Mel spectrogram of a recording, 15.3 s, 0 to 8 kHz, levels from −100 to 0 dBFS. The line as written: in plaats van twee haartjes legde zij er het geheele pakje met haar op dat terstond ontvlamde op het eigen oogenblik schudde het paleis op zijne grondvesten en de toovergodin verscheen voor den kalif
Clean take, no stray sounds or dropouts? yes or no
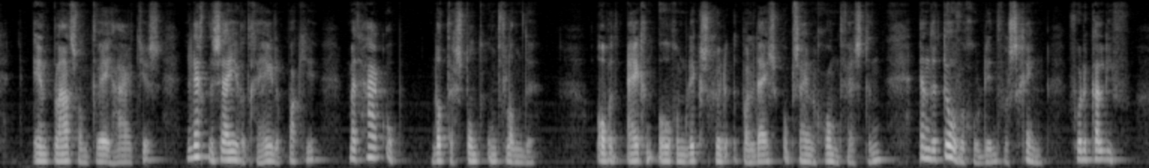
yes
